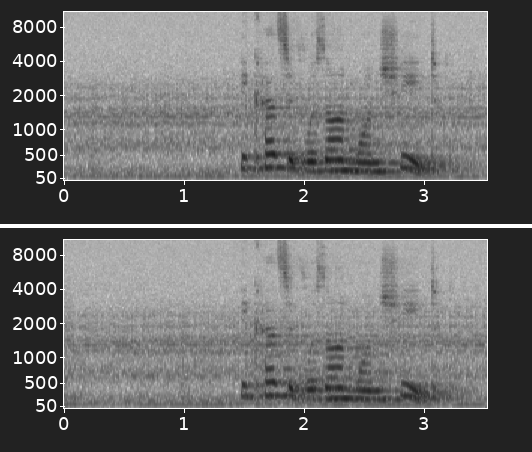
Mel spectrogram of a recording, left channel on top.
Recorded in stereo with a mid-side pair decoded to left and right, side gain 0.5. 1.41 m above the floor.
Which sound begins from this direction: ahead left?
A woman speaking, at 1.5 s.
